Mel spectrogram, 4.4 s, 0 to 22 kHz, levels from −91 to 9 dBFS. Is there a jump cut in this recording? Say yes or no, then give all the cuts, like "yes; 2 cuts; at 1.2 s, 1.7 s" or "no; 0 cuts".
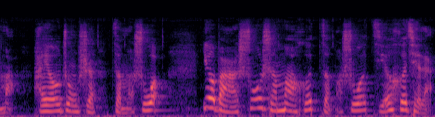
no; 0 cuts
